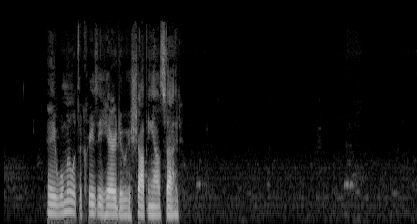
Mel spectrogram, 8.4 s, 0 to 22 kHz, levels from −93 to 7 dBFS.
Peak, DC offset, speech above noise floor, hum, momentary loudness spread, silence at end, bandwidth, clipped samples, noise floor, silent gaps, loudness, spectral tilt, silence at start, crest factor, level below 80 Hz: -6 dBFS; under 0.1%; 47 dB; 60 Hz at -50 dBFS; 7 LU; 1.4 s; 15.5 kHz; under 0.1%; -72 dBFS; none; -26 LUFS; -6.5 dB/octave; 0.95 s; 24 dB; -64 dBFS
